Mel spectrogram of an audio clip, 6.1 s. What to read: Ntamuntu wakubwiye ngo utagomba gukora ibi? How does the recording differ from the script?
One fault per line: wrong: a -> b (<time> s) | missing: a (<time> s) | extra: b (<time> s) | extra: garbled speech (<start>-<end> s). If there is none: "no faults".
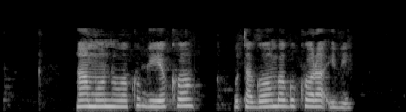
wrong: ngo -> ko (2.6 s)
